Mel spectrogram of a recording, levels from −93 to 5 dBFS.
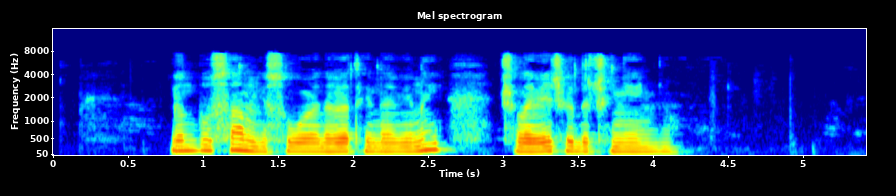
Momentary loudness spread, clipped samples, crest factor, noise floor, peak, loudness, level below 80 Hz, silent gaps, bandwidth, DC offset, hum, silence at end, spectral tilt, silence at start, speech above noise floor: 14 LU; under 0.1%; 18 dB; -69 dBFS; -4 dBFS; -21 LUFS; -58 dBFS; none; 7.8 kHz; under 0.1%; none; 1.25 s; -7 dB/octave; 0.8 s; 48 dB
